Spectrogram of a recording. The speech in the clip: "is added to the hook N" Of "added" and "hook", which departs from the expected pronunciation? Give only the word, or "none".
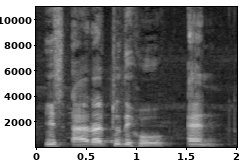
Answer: hook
